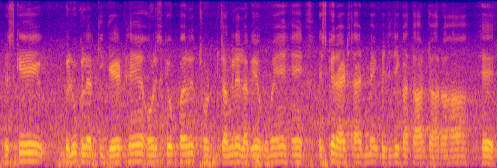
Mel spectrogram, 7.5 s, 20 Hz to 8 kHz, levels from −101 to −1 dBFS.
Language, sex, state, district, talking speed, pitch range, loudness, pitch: Hindi, male, Bihar, Darbhanga, 200 wpm, 125-135 Hz, -19 LUFS, 130 Hz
